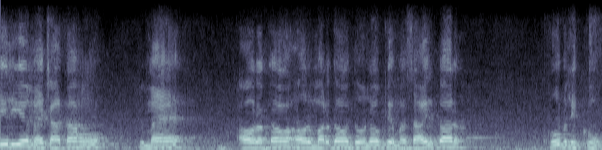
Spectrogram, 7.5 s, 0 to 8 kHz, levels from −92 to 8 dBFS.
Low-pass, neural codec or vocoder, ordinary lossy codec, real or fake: 7.2 kHz; codec, 44.1 kHz, 7.8 kbps, Pupu-Codec; Opus, 24 kbps; fake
